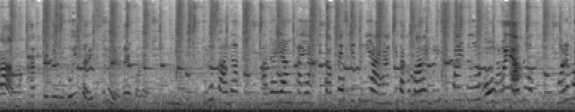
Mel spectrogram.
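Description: Low, steady rumble of a car driving, heard from inside the cabin, with music and talking over it.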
